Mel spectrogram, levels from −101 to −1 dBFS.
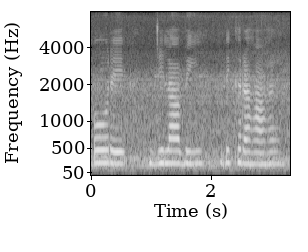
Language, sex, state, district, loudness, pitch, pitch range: Hindi, female, Haryana, Jhajjar, -18 LUFS, 225 Hz, 220-235 Hz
